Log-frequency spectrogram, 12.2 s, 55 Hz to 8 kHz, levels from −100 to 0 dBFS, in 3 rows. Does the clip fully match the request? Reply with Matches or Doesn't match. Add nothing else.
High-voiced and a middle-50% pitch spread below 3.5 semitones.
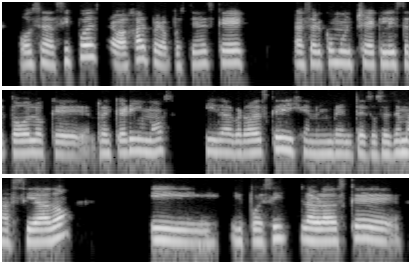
Matches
